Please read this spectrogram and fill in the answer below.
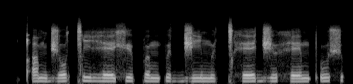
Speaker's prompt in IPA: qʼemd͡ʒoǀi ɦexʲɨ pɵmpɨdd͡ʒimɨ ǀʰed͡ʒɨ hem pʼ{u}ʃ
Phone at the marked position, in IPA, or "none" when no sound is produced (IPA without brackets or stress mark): u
